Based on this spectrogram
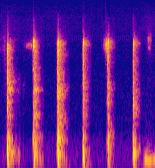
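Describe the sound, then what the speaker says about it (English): A single person claps slowly and evenly at a virtual international conference, six or seven distinct, close hand claps spaced about a quarter second apart, with quiet gaps between them and nobody speaking. "Let's give you a round of applause."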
